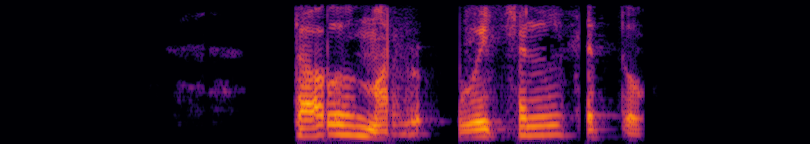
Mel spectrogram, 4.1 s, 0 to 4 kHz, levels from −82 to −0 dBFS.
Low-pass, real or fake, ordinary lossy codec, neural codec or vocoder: 3.6 kHz; fake; AAC, 24 kbps; vocoder, 44.1 kHz, 128 mel bands, Pupu-Vocoder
